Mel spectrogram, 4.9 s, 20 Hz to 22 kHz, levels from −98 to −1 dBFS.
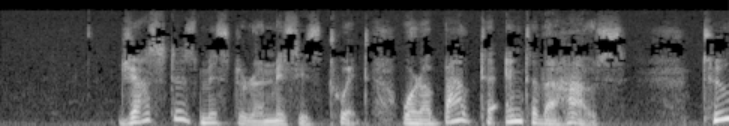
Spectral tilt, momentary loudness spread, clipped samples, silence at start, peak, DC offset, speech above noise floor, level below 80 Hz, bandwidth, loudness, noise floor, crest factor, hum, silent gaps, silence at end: -5 dB/octave; 9 LU; under 0.1%; 0.8 s; -4 dBFS; under 0.1%; 32 dB; -50 dBFS; 15.5 kHz; -23 LUFS; -54 dBFS; 18 dB; none; none; 0 s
